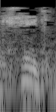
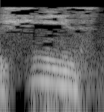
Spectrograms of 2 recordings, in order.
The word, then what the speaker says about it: Sheetz: You pronounce it like Sheetz, but it's S-H-E-T-T-Z. So I thought it was Sheez, but it's Sheetz.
